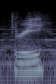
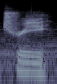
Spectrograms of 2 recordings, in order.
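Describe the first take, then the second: First: It begins with a soft 'th' sound. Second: It begins with a hard 't' sound.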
